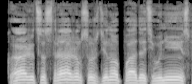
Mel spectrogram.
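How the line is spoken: Growled. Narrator (Russian): прорычал демон

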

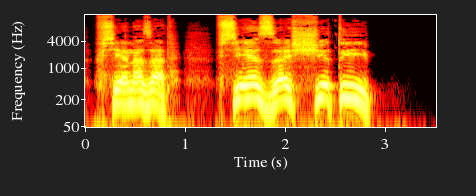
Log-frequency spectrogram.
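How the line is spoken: Childlike yell, wounded man. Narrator (Russian): По-детски заорал первый раненый

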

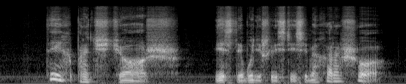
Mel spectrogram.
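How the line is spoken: Gentle old man. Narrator (Russian): ласково сказал старый джентльмен

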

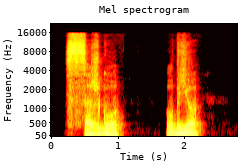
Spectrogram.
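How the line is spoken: Growling through teeth. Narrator (Russian): спокойствия обычного не теряя, пожелтел весь, глаза прищурил и сквозь зубы рычит

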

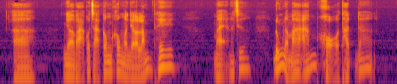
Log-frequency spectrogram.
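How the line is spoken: Muttering. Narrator (Vietnamese): Tuấn lẩm bẩm

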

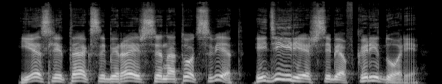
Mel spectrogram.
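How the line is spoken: Gloating growl in face. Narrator (Russian): зарычал ей прямо в лицо, со злорадством

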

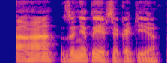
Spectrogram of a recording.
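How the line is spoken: Gunner's grumble. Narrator (Russian): проворчал пушкарь

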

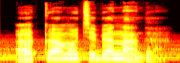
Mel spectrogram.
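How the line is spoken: Man's unexpectedly deep bass. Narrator (Russian): Спросил мужчина неожиданно густым басом, не вяжущимся с его почти женскими чертами лица

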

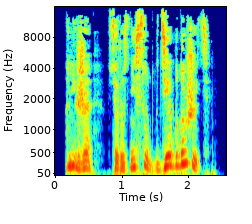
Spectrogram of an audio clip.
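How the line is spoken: Frightened question. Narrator (Russian): спросил он испуганно

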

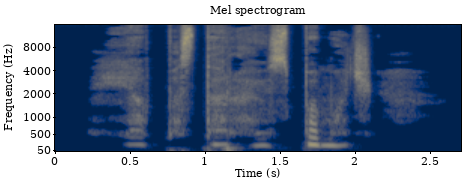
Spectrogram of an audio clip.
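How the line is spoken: Whisper. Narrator (Russian): прошептала она

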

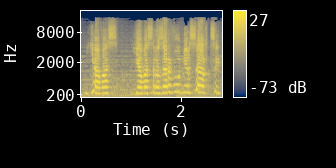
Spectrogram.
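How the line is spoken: Desperate shout. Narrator (Russian): выкрикнула Серафима Яковлевна таким отчаянным голосом

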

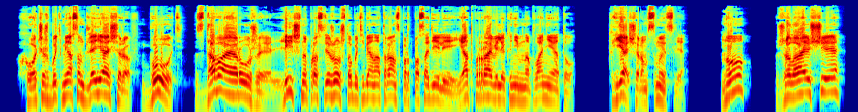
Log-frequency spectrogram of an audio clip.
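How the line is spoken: Heated shouting. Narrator (Russian): Запальчиво кричал Финкельштейн

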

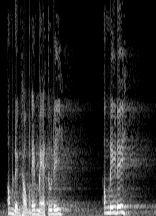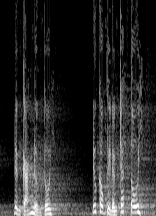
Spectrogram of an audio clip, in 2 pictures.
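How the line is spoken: Young girl screaming. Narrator (Vietnamese): Con bé lại thét lên

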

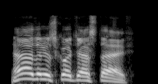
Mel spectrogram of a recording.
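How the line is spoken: Shouted after someone. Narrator (Russian): крикнул я вдогонку

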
